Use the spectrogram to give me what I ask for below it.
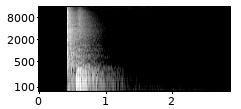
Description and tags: Switching Off PA
Medium theatre in Prague. Switching Off the P.A. system. Recorded with two mics.
off, switching, system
